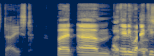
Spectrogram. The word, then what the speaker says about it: Die'ced: free that's right um it's spelled D I E apostrophe C D um yeah so uh I'm pretty sure it was diced but um anyway if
